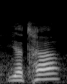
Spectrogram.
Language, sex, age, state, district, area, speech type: Sanskrit, male, 18-30, Karnataka, Chikkamagaluru, urban, spontaneous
